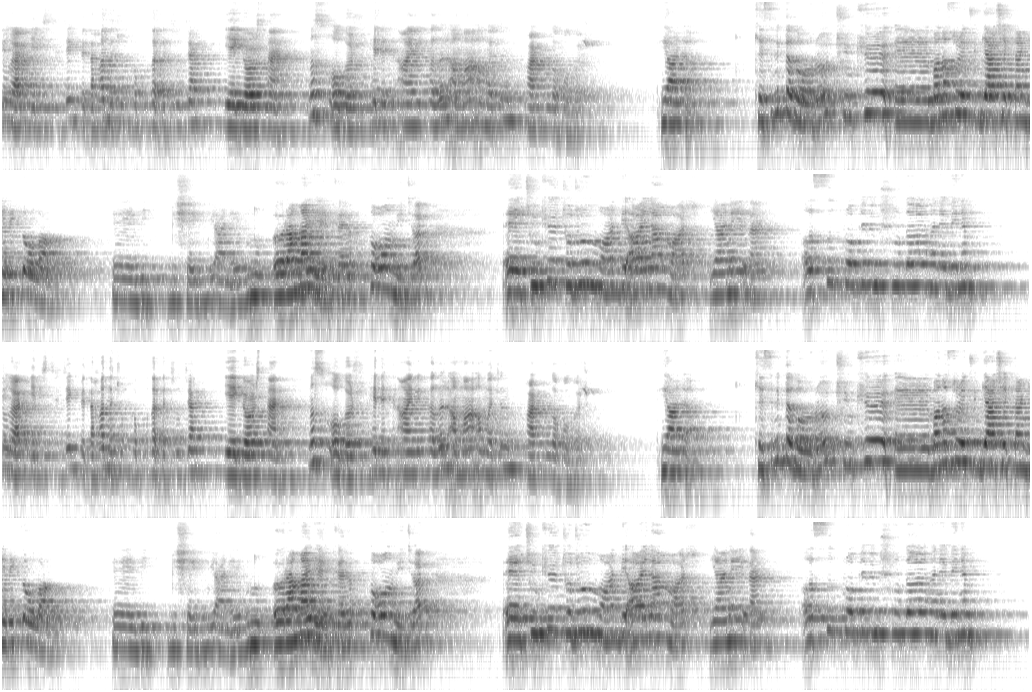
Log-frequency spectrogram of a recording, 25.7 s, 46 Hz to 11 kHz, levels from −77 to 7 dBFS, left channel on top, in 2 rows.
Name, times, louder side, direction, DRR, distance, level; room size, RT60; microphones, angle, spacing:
voice 1, 0.0-1.3 1.8-2.4 2.8-3.5 3.8-7.2 16.6-17.2 22.2-22.4, right 1 dB, 40° right, 5 dB, 1.1 m, -28 dB
voice 2, 8.2-8.6 9.4-13.5 14.2-18.4 19.1-21.4 21.7-22.2 22.9-25.0, right 1 dB, 5° right, 0 dB, 0.6 m, -24 dB
8.0 x 6.9 x 6.1 m, 1.5 s
head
